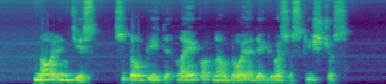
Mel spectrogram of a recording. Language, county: Lithuanian, Kaunas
